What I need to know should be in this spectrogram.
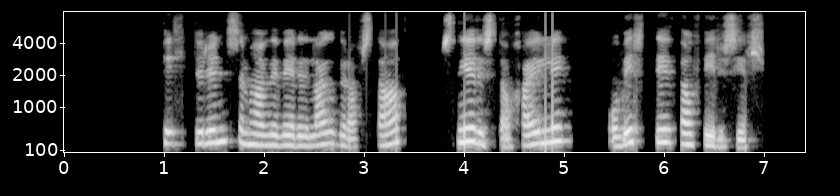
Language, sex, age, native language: Icelandic, female, 40-49, Icelandic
